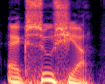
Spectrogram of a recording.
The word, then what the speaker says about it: exousia: So the word exorcism actually derives from the Greek word for oath, which is exousia. I Google pronounced that, so I hope they told me that correctly. But I think you did a good job on that one.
